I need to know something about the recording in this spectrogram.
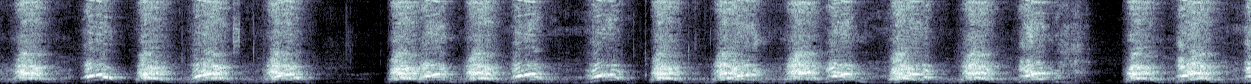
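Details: Dog yapping fast and steadily, sharp bark after bark in quick runs with two brief pauses, each yap bright with a slight upward inflection.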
